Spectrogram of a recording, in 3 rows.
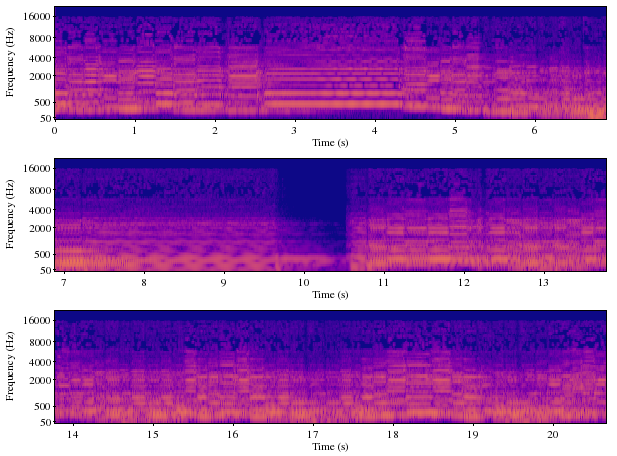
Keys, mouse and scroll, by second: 1.0 click, 2.4 click, 3.8 click, 5.3 click, 6.9 click, 13.2 click, 17.0 click, 18.8 click.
